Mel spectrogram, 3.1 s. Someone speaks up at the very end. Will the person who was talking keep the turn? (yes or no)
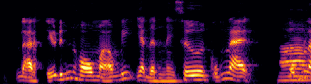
no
